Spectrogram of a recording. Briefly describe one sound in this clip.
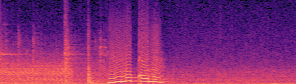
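A young woman speaks with alarm nearby.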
